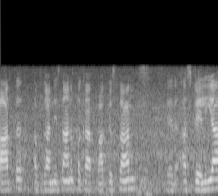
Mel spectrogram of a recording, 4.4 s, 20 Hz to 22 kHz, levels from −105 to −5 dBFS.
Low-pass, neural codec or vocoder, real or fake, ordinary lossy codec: 5.4 kHz; none; real; none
